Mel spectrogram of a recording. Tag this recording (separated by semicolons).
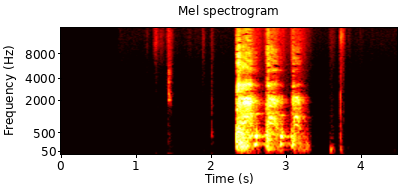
Cough; young-adult-cough; coughing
